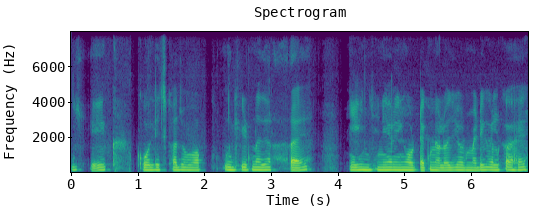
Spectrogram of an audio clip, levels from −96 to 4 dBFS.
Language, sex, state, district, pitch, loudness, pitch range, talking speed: Hindi, male, Uttar Pradesh, Muzaffarnagar, 145 Hz, -18 LUFS, 140-150 Hz, 165 wpm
